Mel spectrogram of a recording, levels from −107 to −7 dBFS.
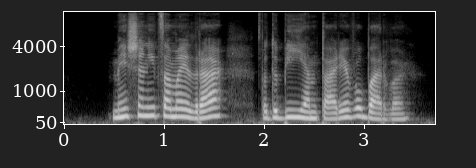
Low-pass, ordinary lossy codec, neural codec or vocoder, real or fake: none; none; codec, 24 kHz, 0.9 kbps, WavTokenizer, medium speech release version 1; fake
